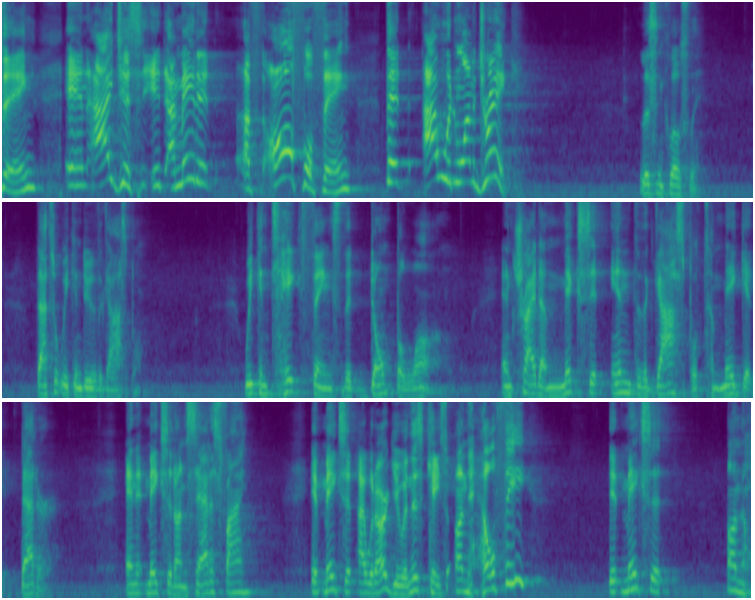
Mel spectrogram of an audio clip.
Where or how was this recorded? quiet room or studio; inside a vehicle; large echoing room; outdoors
large echoing room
